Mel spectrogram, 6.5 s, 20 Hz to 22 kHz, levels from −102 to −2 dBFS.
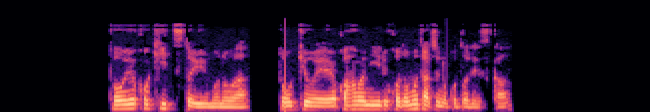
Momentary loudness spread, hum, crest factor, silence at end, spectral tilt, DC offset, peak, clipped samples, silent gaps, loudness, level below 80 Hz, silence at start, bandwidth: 10 LU; none; 20 dB; 1.4 s; -6 dB/octave; under 0.1%; -2 dBFS; under 0.1%; 2.52-2.79 s; -19 LUFS; -60 dBFS; 1.15 s; 9.6 kHz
